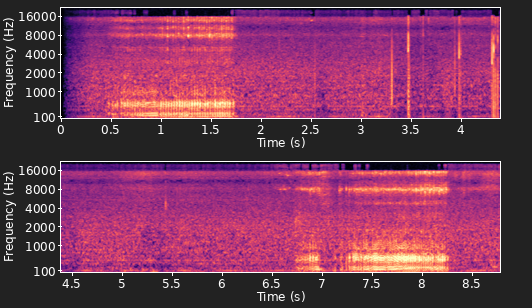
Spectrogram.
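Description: A Boston Terrier gives deep, rattling snores, each lasting over a second with a buzzy, fluttering texture. Between the two snores comes a quiet stretch of soft breathing and faint clicks.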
